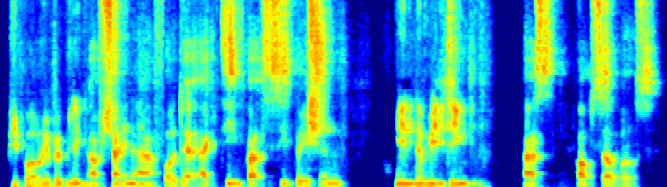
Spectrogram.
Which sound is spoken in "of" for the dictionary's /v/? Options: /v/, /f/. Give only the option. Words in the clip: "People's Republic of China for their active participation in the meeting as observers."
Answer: /f/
